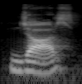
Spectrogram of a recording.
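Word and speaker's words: tsars: He lived in Russia during the rule of द जार्स और empires. जो Russia के जो एम्पायर्स, जो शासक हुआ करते थे ना, उनको हम जार्स पर बोलते हैं। सी यहाँ पे साइलेंट रहेगा।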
